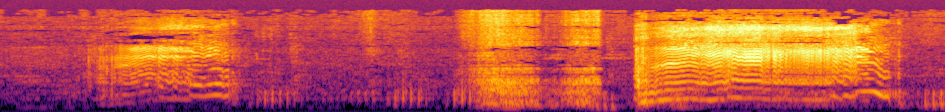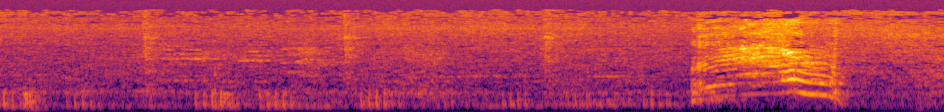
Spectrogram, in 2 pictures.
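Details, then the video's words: Ginger cat talking in a quiet room: a short meow, a clipped burst, then a loud, long, wavering meow, followed after a pause by one final rising-and-falling meow. "talking ginger cat"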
